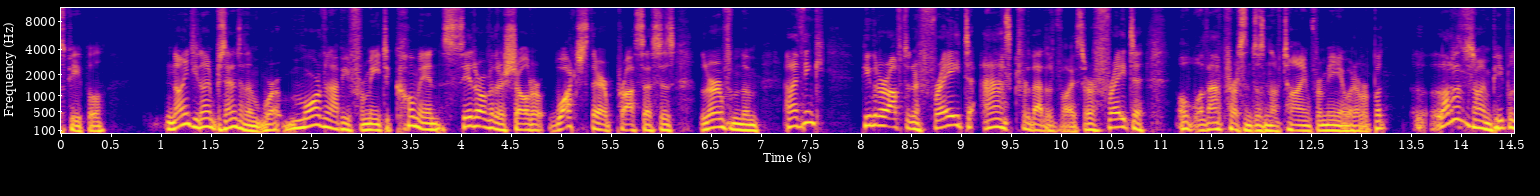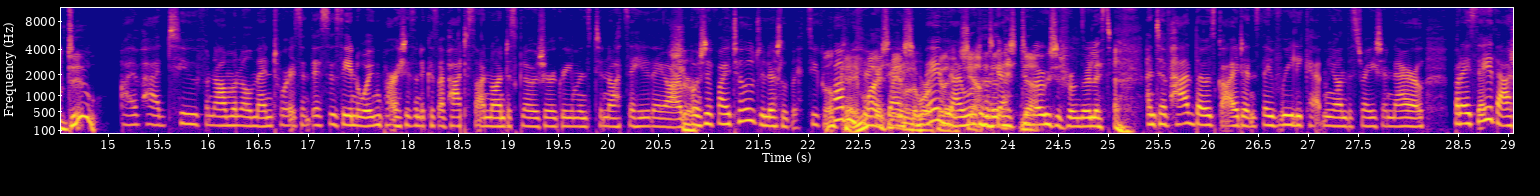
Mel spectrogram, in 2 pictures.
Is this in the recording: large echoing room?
no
